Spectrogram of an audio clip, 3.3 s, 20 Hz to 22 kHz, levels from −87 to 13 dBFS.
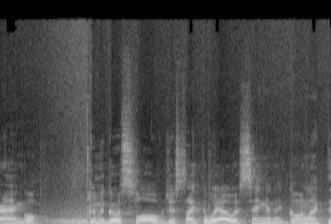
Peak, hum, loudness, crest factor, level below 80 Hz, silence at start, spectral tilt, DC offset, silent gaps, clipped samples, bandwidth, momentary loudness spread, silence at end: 0 dBFS; none; -13 LUFS; 12 dB; -24 dBFS; 0 s; -5.5 dB/octave; under 0.1%; none; under 0.1%; over 20 kHz; 7 LU; 0 s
